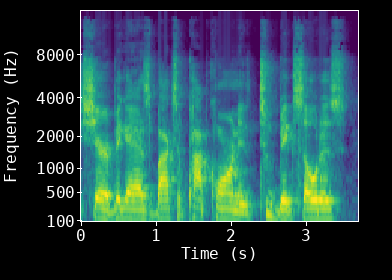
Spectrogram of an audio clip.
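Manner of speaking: normal talking voice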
